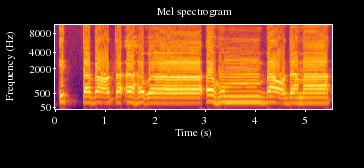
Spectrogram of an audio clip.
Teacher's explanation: یہاں میم ساکن کے بعد با ہے تو یہاں پر اخفا کریں گے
